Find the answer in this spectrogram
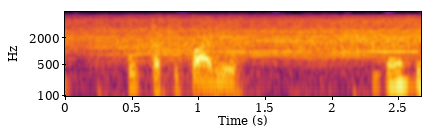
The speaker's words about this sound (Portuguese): Tá escutando aí, galera? Tô escutando. Não, viu? Não sou eu, mano? Não, agora ligaram a furadeira aqui, mano.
